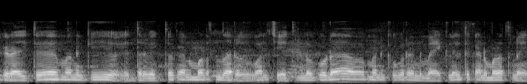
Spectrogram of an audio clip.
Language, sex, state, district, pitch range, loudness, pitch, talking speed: Telugu, male, Andhra Pradesh, Visakhapatnam, 105-110 Hz, -16 LUFS, 110 Hz, 170 wpm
